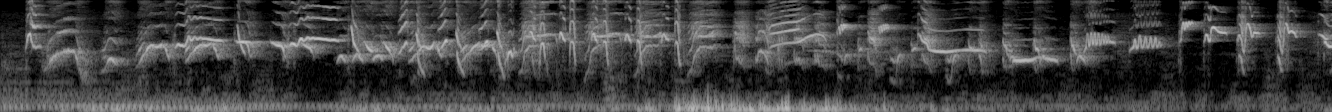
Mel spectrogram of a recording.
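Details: Oriental magpie-robin pouring out an aggressive challenge song aimed at making rival birds respond: a nonstop torrent of high whistles, rasping chirps and bright sweeping notes, with a brief low rumble midway.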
